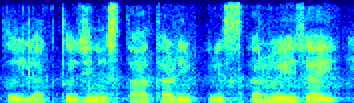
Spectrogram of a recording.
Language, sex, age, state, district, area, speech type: Bengali, female, 45-60, West Bengal, Bankura, rural, spontaneous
